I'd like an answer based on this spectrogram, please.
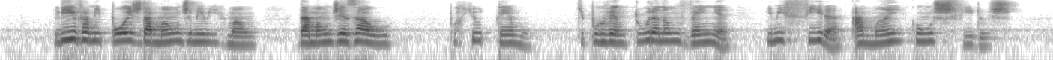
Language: Portuguese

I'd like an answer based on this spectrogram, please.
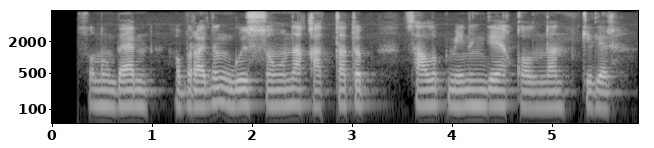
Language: Kazakh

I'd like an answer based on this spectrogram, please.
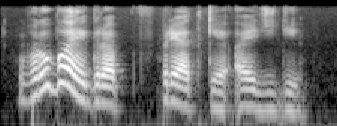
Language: Russian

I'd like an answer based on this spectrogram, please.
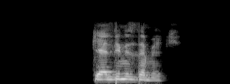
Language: Turkish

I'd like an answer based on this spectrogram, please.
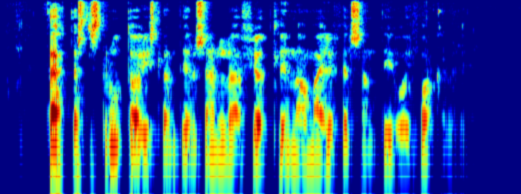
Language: Icelandic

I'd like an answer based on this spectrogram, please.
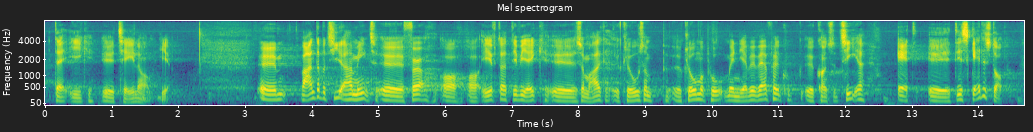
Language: Danish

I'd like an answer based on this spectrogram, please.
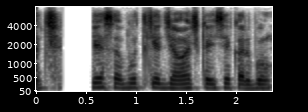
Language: Chhattisgarhi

